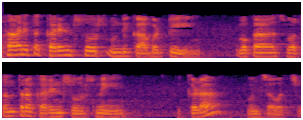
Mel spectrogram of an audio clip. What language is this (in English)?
Telugu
